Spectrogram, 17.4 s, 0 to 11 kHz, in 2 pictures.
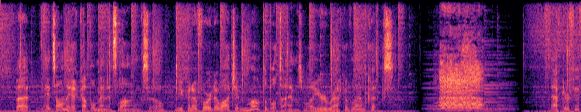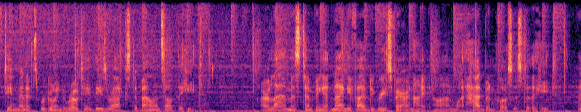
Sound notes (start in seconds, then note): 6.4 goat scream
